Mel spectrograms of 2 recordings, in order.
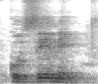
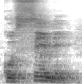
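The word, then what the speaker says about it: kusini: easy to see me some people say cozy me those are put poor pronunciation friends it's not cozy me could give me something else but we say could see me so South South number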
